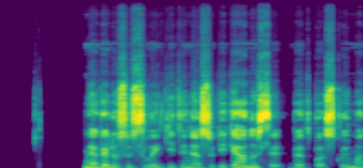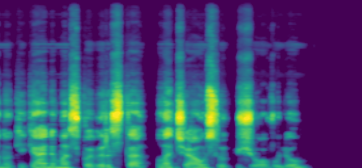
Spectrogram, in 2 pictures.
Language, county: Lithuanian, Vilnius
